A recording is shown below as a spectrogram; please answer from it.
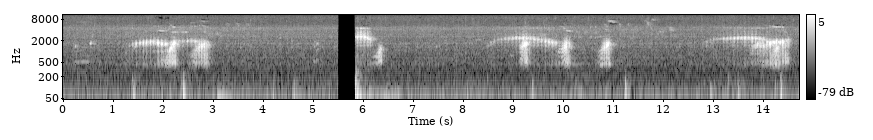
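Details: A frog locked in a long fight with a snake screams in three clusters of arching, wailing bleats, each cluster of two or three cries, separated by pauses, with a brief dropout and scattered low knocks.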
